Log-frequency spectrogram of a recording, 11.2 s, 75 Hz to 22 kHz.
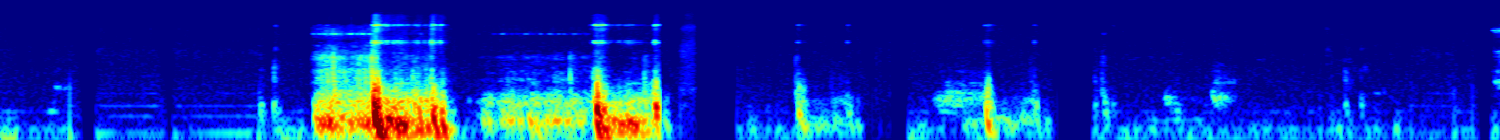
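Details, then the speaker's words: Soft versus loud first heart sound (S1), as in late mitral stenosis with rigid, calcified leaflets versus early mitral stenosis: faint low heart sounds followed by much louder ones. "a soft s1 can be seen in the later stages of mitral stenosis when the leaflets are rigid and calcified"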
